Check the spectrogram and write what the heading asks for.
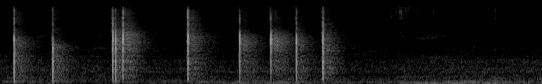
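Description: Stiff gold-foil playing cards snapping as they are flicked off the deck, about eight or nine sharp snaps at uneven intervals that stop about three and a half seconds in.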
